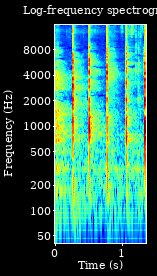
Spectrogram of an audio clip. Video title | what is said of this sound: Choux vanille et chocolat | ça sonne hyper creux et ça veut dire en fait qu'il est vraiment super super bien cuit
